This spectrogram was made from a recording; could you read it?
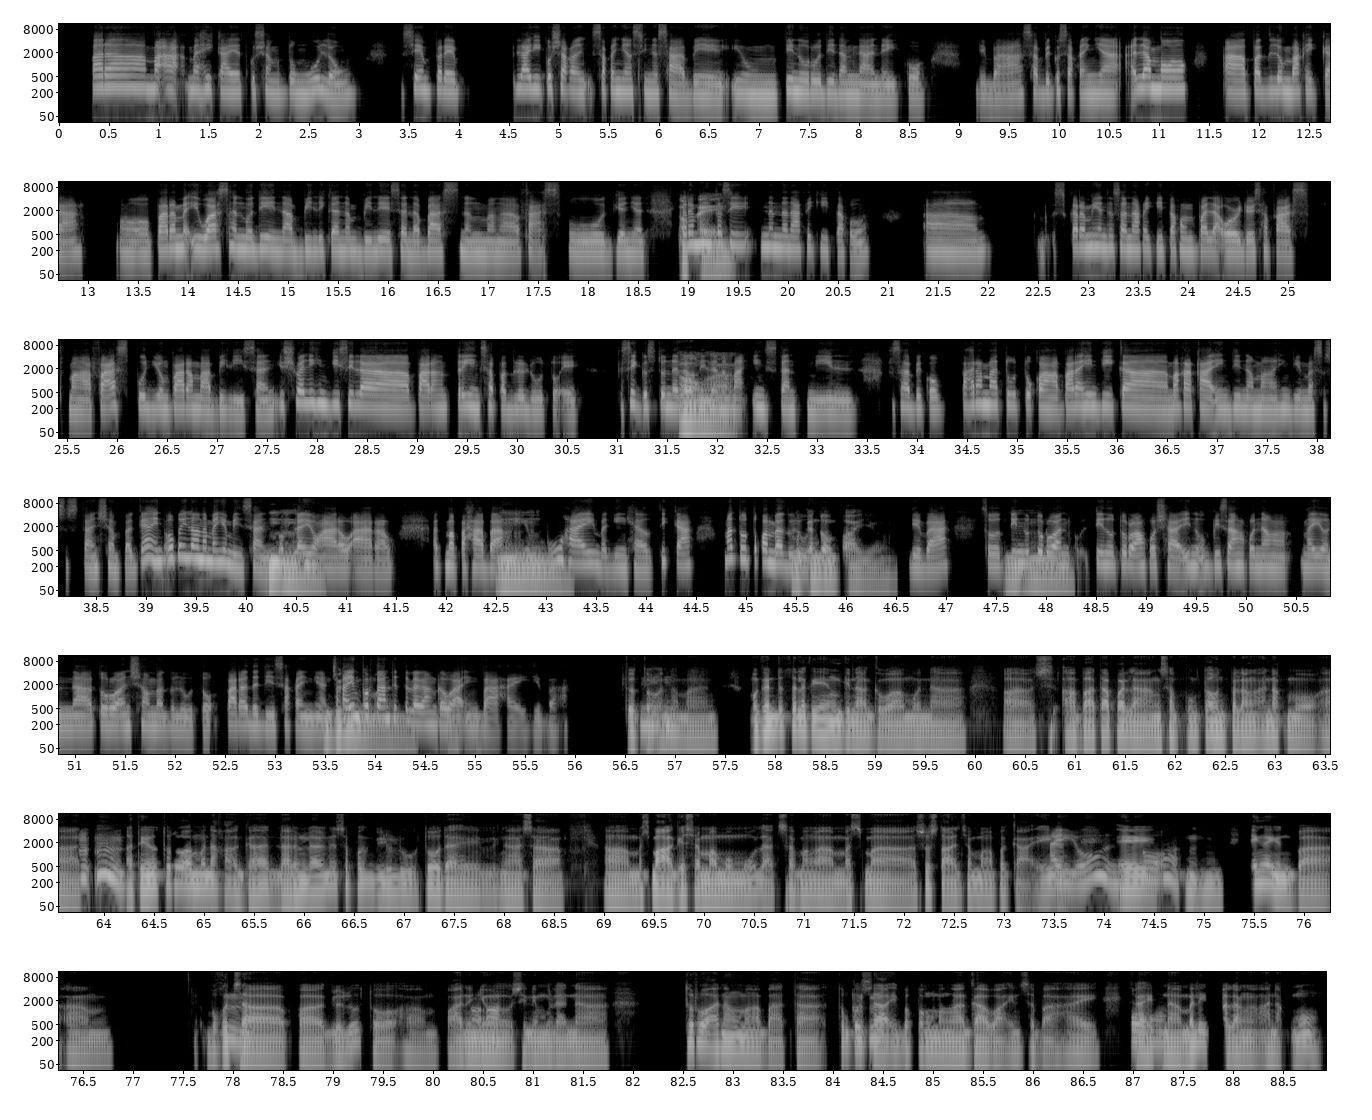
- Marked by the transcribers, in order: none
- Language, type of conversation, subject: Filipino, podcast, Paano ninyo hinihikayat ang mga bata na tumulong sa mga gawaing bahay?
